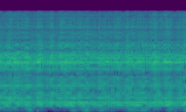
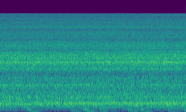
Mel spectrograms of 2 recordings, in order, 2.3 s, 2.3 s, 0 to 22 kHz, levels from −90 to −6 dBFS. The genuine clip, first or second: second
